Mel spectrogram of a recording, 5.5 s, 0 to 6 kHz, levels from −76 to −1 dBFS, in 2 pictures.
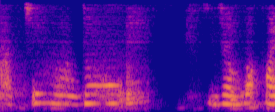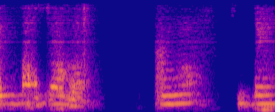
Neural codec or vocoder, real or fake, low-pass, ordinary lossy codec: codec, 44.1 kHz, 0.9 kbps, DAC; fake; 5.4 kHz; none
